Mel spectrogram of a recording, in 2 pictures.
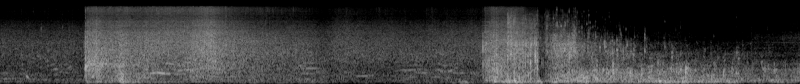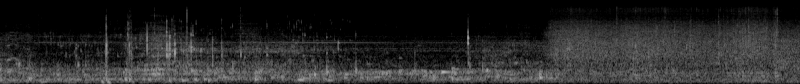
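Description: Water splashes as a fully clothed person drops into a swimming pool, a loud splash about a second in and another around five seconds. Then comes a long stretch of muffled sound heard from under the water, with bubbling and small clicks, before open surface splashing of swimming returns near the end.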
